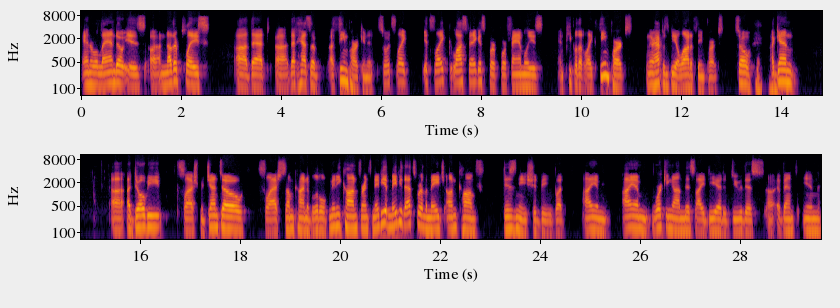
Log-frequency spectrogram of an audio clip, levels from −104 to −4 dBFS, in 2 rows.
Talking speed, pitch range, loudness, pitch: 160 wpm, 115-140 Hz, -32 LUFS, 125 Hz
